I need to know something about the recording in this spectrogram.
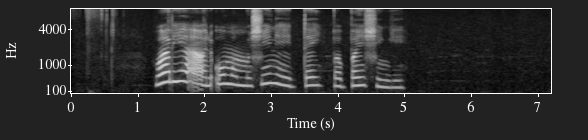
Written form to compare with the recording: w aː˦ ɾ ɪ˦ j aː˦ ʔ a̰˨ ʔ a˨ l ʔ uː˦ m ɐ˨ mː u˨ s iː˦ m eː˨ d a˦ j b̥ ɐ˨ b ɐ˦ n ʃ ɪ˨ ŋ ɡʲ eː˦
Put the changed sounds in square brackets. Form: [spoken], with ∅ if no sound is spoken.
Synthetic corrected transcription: w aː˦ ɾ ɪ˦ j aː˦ ʔ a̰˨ ʔ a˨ l ʔ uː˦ m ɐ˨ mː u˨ [ʃ] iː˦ [n] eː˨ d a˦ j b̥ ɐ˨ [bː] ɐ˦ n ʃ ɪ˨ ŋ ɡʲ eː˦

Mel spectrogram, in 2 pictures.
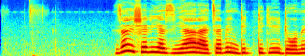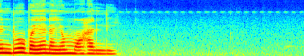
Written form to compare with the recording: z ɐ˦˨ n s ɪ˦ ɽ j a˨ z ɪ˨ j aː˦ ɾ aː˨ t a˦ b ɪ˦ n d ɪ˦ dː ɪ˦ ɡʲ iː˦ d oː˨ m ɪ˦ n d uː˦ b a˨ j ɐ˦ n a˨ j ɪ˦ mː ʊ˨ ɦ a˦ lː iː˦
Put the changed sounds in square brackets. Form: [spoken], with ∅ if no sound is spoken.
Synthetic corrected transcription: z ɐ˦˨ n [ʃ] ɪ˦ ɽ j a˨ z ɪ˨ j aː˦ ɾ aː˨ t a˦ b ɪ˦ n d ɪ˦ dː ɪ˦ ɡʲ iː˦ d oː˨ m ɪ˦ n d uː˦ b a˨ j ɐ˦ n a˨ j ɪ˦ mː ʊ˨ ɦ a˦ lː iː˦

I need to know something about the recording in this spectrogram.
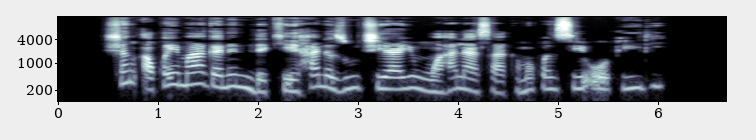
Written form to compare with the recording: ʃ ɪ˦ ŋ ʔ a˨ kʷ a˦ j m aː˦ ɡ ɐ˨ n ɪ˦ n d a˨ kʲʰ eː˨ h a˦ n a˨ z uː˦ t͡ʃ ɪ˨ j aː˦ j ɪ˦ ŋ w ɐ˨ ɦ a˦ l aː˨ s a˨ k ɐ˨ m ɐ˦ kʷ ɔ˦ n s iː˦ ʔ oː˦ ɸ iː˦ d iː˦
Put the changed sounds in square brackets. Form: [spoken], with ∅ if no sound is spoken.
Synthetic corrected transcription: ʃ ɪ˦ ŋ ʔ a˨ kʷ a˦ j m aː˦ ɡ ɐ˨ n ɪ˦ n d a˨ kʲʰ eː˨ h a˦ n a˨ z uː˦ t͡ʃ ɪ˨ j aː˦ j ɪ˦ ŋ w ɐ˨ ɦ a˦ l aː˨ s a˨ k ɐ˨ m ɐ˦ kʷ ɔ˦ n s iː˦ ʔ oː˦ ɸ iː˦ d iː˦

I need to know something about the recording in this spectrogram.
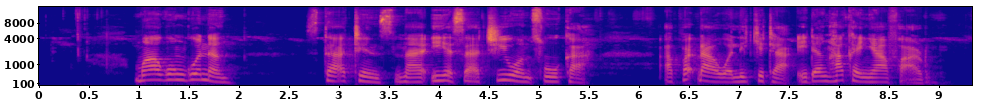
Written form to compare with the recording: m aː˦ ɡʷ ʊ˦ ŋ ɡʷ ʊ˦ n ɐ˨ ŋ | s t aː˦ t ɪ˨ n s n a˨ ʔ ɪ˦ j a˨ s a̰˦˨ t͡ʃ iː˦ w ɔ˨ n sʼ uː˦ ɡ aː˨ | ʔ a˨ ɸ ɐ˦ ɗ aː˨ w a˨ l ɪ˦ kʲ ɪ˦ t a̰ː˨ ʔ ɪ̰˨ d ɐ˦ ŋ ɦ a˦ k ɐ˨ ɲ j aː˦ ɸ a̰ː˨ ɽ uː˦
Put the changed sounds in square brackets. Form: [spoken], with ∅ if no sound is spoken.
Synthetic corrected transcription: m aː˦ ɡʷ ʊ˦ ŋ ɡʷ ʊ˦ n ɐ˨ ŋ | s t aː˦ t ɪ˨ n s n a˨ ʔ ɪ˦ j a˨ s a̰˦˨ t͡ʃ iː˦ w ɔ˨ n sʼ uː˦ [k] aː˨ | ʔ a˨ ɸ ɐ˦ ɗ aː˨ w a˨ l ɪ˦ kʲ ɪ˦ t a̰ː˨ ʔ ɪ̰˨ d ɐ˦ ŋ ɦ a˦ k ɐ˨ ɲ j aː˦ ɸ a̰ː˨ ɽ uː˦

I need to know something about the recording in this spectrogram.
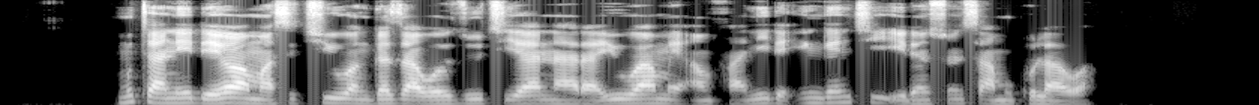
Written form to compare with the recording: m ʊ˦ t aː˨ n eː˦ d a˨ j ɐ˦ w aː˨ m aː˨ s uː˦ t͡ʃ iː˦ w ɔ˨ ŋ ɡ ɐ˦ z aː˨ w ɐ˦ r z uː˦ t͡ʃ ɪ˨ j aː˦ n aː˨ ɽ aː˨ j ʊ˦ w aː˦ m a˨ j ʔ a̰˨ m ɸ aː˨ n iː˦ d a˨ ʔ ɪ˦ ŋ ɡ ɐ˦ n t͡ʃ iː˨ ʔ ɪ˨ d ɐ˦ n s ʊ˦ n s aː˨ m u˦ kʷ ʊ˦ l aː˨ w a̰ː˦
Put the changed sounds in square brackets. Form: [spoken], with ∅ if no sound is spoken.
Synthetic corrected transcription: m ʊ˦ t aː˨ n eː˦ d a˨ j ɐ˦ w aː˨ m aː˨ s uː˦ t͡ʃ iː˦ w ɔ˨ ŋ ɡ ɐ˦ z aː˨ w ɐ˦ r z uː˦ t͡ʃ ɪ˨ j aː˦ n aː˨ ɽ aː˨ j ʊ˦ w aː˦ m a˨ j ʔ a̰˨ m ɸ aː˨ n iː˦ d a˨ ʔ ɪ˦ ŋ ɡ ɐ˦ n t͡ʃ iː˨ ʔ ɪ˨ d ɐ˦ n s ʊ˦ n s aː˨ m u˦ kʷ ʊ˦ l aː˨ w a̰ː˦

